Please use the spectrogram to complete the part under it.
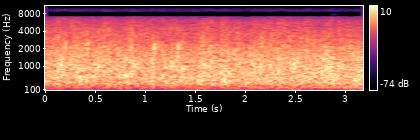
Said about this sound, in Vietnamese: Vỗ tay to lên thưa anh chị em, to át cái thứ 10 đi. Vỗ tay to nữa lên cho át thứ 10 đi, to lên. Vỗ tay to lên.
